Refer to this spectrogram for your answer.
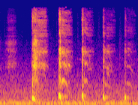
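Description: An injured woman in a moving car coughs in a short series of five dry, raspy bursts at a fairly steady pace, each a little weaker than the first. No one speaks.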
